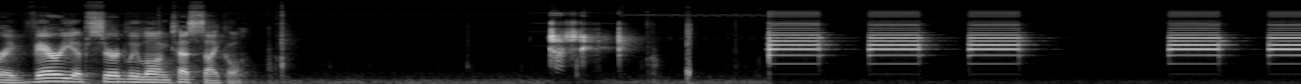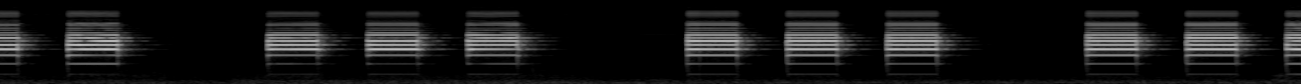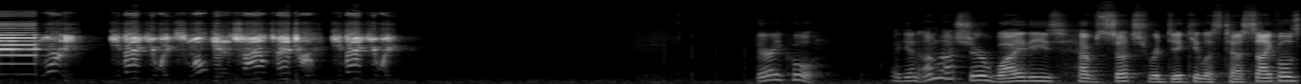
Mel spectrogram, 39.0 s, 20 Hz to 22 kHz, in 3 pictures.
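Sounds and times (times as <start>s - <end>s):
click: 2.7s - 3.0s
smoke alarm beeping: 7.7s - 10.5s, 11.7s - 14.5s, 15.7s - 18.5s, 19.9s - 22.8s, 23.9s - 26.5s.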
